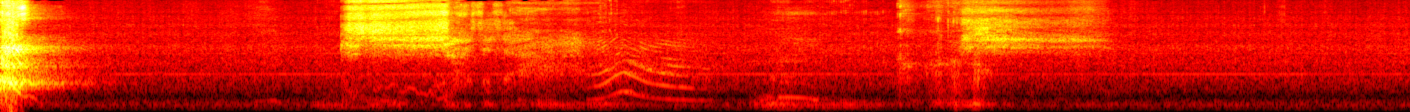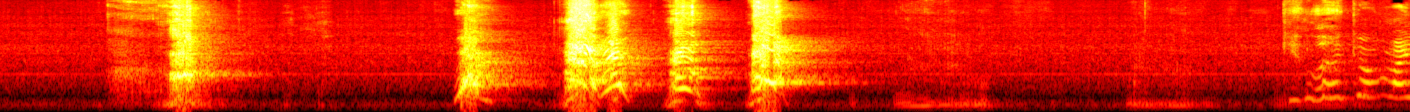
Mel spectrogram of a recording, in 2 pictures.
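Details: Playful pet corgi barking and growling while tugging at a person's shirt: scattered short barks, then a rapid burst of four loud barks near the end, mixed with a man's voice telling the dog to calm down.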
